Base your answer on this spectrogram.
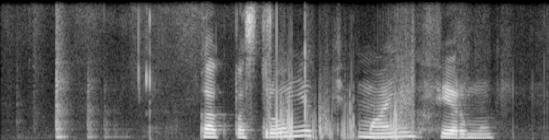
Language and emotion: Russian, neutral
